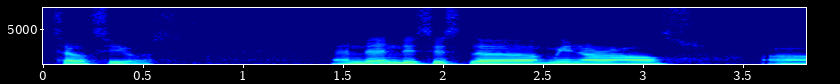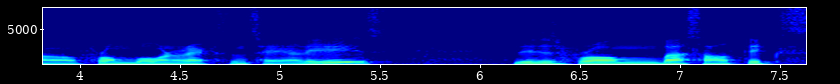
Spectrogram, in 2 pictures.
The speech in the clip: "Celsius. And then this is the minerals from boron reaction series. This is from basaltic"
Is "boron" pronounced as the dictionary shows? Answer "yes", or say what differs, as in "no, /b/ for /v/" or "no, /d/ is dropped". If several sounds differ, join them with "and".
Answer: no, /ɹ/ is dropped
